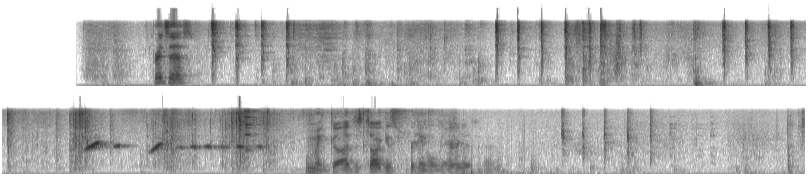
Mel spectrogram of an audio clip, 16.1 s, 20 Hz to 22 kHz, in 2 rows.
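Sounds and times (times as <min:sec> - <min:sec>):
puppy chewing clicks: 0:13.6 - 0:14.8.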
